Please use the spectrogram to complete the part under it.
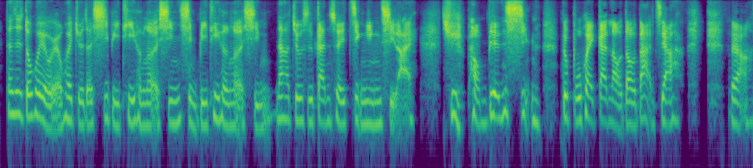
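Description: An English teacher leads a livestream vocabulary lesson in relaxed Chinese, mixing in English terms and drawing words out slowly to drill them. She laughs easily, and her fairly low voice has a gravelly edge. The sound is close and dry, with no echo.

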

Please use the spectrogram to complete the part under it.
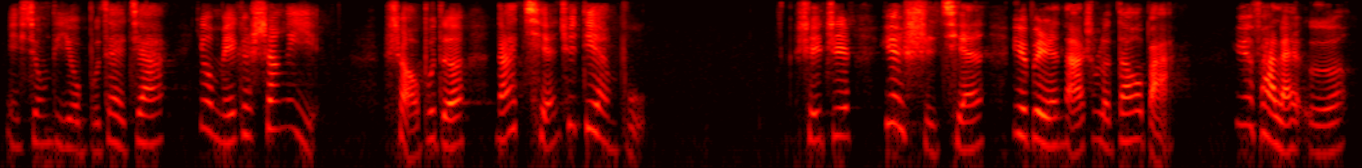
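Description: A woman voicing a shrewd, sharp-tongued young noblewoman who feigns hurt, reading classic novel dialogue aloud with theatrical emphasis. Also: on the high side, lively intonation, moderate pace. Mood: aggrieved, scheming.

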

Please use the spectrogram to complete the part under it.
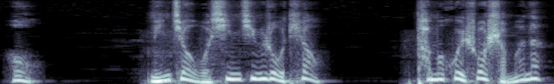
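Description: A worried young woman presses her grandfather with one urgent question after another, as a male narrator lifts his voice for her. Her tone is husky and breathy, and it sits close and dry with no room around it. This is storybook reading. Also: sits high, sing-song, normal speed, darkish tone, dry recording, voice pushed up, heavily acted. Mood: anxious pleading.

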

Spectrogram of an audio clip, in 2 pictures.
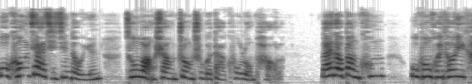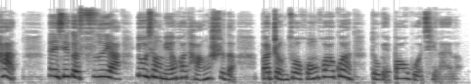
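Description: A woman narrating a children's story in a lively, expressive way. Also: sits high, normal speed.

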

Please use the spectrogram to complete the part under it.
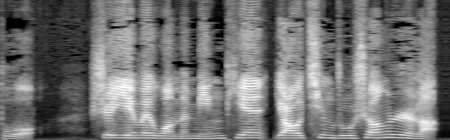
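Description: A woman doing a soft, sighing sad frog. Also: mid-range voice, fairly even intonation, normal speed, no room sound, clean studio sound, lightly acted. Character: sad, gentle young male frog.

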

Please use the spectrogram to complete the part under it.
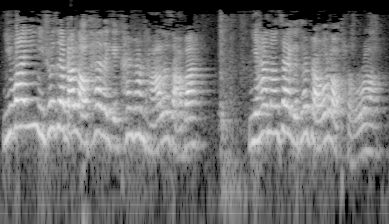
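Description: Actress as quarrelsome Northeastern sister-in-law, bright tense voice, echoey stage. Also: female voice, sits high, animated, quick pace, dull audio. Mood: scornful. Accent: Northeastern Mandarin. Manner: sharp-tongued, quarrelsome. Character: shrewish middle-aged sister-in-law, stingy and spiteful. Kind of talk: comic stage folk opera dialogue.

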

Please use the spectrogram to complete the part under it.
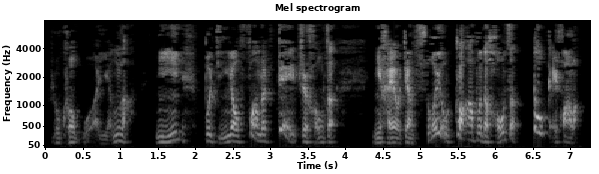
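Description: Man playing impassioned scholar, husky voice, lo-fi sound. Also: medium pitch, huge pitch swings, moderate pace, exaggerated voice. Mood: defiant. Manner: impassioned, pleading. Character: defiant earnest young male scholar. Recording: dull lo-fi recording.

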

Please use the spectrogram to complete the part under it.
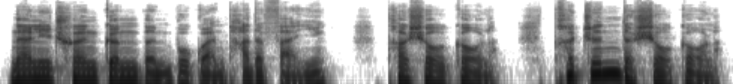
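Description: An audiobook narrator with a lowish voice reads a romance drama in scripted, dramatic fashion, telling it with expressive liveliness. His pitch swings widely at a moderate pace, and the sound is dry and close, with no echo or room around it.

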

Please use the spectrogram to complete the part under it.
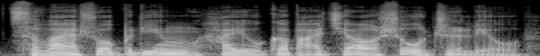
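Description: A man reading a literary essay aloud for a podcast, measured and earnest, rising emphatically on rhetorical questions. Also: fairly low pitch, animated, no echo. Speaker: podcast reader. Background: soft background music.

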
